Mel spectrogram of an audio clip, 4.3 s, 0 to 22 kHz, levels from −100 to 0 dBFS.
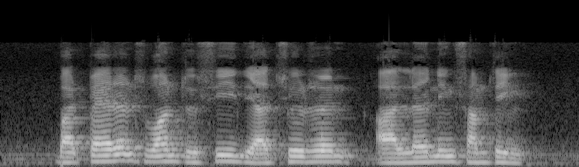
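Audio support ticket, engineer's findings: No audible faults found in the speech recording; no component implicated, no action required.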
